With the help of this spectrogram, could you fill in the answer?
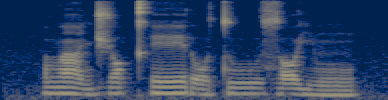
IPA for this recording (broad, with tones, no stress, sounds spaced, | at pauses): β ã˦˨ d͡ʒ ɔ˦ kʰ eː˦ ɾ o˨ t uː˦ z ɔ˦ j ũ˨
